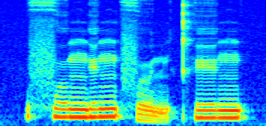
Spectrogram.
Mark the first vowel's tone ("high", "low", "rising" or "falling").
high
